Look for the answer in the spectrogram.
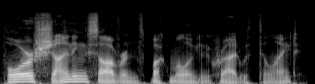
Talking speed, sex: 150 wpm, male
